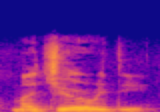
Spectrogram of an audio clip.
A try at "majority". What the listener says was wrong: Good, good.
